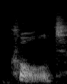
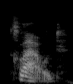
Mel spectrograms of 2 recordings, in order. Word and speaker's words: cloud: way they are described so for cloud i've heard students say cold they're kind of guessing a little bit the cc and l and d and they're not so sure where the vowel goes but if you look carefully it cloud cloud well cold the ld are together another one is percept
